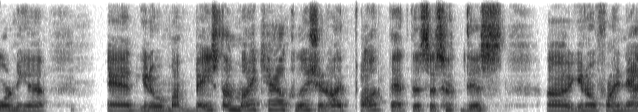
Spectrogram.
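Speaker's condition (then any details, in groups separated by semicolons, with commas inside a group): No condition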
